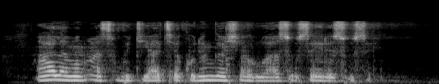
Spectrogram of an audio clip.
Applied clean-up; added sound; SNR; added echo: neural separator model SepFormer DNS4.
